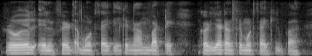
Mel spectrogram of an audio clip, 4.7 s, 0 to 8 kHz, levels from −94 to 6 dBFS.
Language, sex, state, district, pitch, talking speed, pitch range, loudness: Bhojpuri, male, Bihar, East Champaran, 110 Hz, 165 wpm, 105-115 Hz, -24 LUFS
